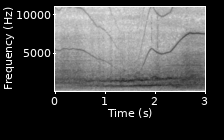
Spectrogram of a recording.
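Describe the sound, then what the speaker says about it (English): A touring car spins out on the last lap of a 1990s British Touring Car Championship race, its tires squealing in a loud, sustained skid over the roaring engine, with no voices. "Tim Harvey spins."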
